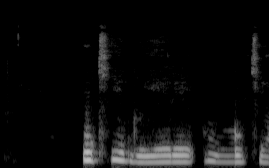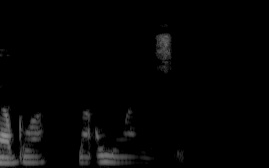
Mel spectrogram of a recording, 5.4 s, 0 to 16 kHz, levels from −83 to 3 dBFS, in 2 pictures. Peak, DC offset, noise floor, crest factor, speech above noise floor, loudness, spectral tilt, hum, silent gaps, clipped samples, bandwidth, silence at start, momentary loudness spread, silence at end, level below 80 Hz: -14 dBFS; under 0.1%; under -90 dBFS; 20 dB; over 57 dB; -32 LUFS; -7 dB/octave; none; none; under 0.1%; 9.2 kHz; 0.85 s; 22 LU; 1 s; -76 dBFS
